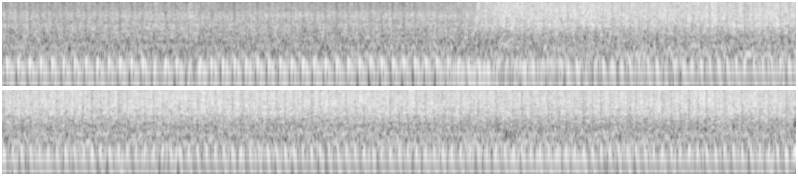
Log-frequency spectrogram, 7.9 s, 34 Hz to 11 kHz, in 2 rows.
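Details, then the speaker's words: 1979 Toro 826 snowblower, 8 hp Briggs & Stratton, freezing cold: rod moved from idle, chug jumps to higher even speed after about two seconds and holds smoothly; runs healthy. "all right that's awesome we got it will it run and yes it does this thing's awesome"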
